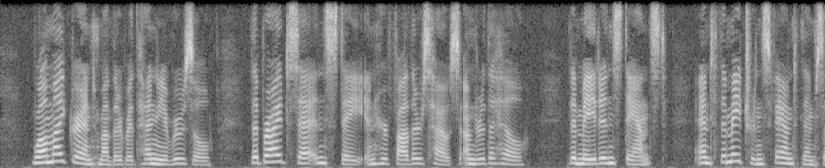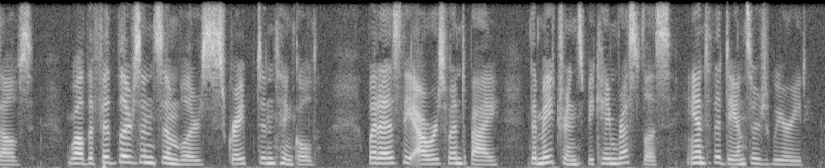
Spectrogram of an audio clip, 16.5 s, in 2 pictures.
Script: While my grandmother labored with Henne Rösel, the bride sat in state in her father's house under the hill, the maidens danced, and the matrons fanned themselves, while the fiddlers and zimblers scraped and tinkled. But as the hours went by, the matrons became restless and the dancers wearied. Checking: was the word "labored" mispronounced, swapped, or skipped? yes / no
yes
